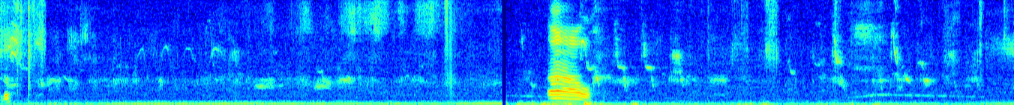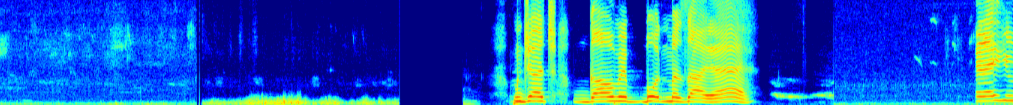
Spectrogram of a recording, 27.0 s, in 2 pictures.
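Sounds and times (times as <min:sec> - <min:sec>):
small birds chirping: 0:00.0 - 0:18.8, 0:23.8 - 0:24.7, 0:25.6 - 0:27.0
loud wavering bird call: 0:23.8 - 0:24.7.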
